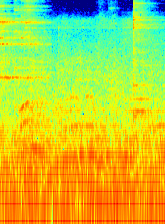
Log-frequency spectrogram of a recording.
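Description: Metal cutlery clinking against a plate twice, once at the start and once near the end, each clink ringing briefly.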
